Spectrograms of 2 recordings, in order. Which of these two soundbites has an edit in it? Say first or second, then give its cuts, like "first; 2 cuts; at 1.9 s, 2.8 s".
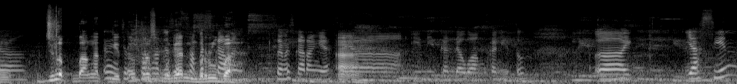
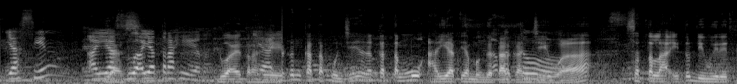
second; 1 cut; at 2.8 s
